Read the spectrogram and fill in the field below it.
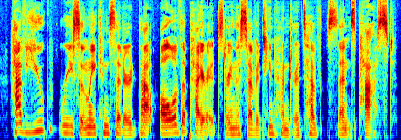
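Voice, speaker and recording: With an Arizona accent, a woman speaks at a fairly low pitch with ordinary pitch variation and hardly any pauses. The recording is very clean, with a silent background and a dry, close sound with no echo. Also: moderate pace. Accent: natural regional accent, Arizona. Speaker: podcast co-host.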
